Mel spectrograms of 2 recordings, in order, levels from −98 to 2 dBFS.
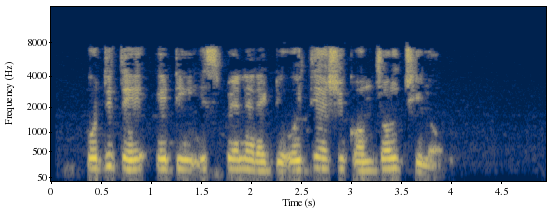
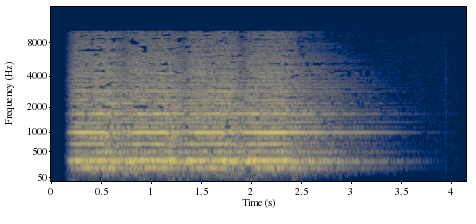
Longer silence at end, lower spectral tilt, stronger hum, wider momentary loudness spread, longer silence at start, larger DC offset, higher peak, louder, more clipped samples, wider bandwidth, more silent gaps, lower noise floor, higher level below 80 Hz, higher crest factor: about the same, 1.05 s vs 1 s; about the same, -3.5 dB/octave vs -3.5 dB/octave; neither; second, 5 LU vs 13 LU; first, 0.35 s vs 0.15 s; neither; first, -2 dBFS vs -6 dBFS; first, -16 LUFS vs -19 LUFS; neither; second, 7.8 kHz vs 10.5 kHz; neither; about the same, -74 dBFS vs -73 dBFS; first, -56 dBFS vs -70 dBFS; about the same, 16 dB vs 14 dB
